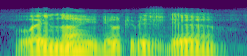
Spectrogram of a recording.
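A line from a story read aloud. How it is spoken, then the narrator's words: Sad old man. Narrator (Russian): печально подтвердил еще один старец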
